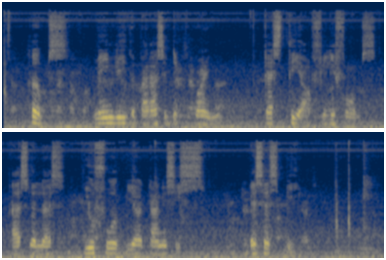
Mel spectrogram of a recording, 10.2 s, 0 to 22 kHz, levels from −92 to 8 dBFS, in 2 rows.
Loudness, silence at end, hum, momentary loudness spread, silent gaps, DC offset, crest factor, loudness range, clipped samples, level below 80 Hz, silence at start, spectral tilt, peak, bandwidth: -25 LUFS; 0 s; none; 18 LU; none; under 0.1%; 20 dB; 5 LU; under 0.1%; -34 dBFS; 0 s; -5.5 dB/octave; -4 dBFS; 16.5 kHz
